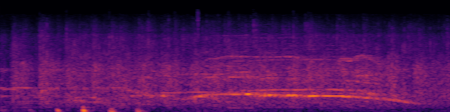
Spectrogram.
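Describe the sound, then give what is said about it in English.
An audience at an Arctic Entries storytelling show in Talkeetna gives a final round of applause for seven storytellers, a steady, dense wash of applause that holds at an even level throughout, with a few whistles rising and sliding over the clapping. “Before we break for the night, I just want to give one last round of applause to our seven wonderful storytellers.”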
